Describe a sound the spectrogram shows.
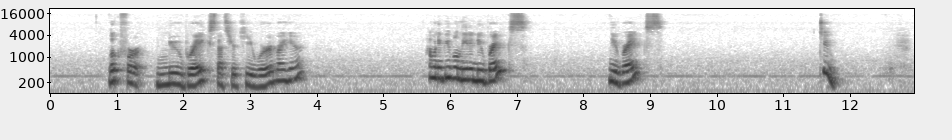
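A young woman speaks calmly and clearly close to a microphone, in short phrases with pauses.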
